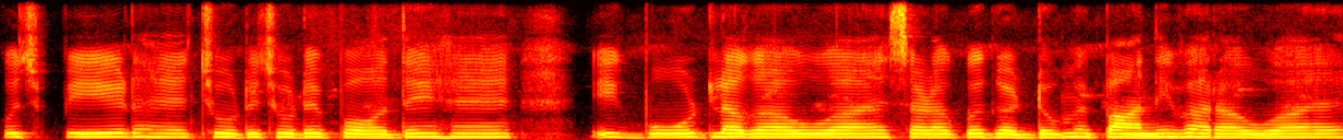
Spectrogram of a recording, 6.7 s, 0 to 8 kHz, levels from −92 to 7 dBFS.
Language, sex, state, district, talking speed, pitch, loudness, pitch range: Hindi, female, Chhattisgarh, Bilaspur, 170 wpm, 195 Hz, -16 LUFS, 190-200 Hz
